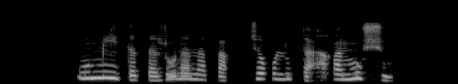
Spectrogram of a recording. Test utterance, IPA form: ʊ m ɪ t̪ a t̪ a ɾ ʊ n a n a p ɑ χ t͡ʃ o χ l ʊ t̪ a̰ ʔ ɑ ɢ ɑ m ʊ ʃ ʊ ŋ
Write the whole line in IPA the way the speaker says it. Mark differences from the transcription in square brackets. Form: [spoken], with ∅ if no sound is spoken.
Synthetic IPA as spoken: ʊ m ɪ t̪ a t̪ a ɾ ʊ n a n a p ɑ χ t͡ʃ o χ l ʊ t̪ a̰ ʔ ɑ ɢ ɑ m ʊ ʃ ʊ ŋ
